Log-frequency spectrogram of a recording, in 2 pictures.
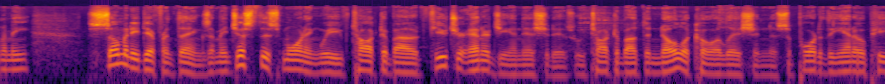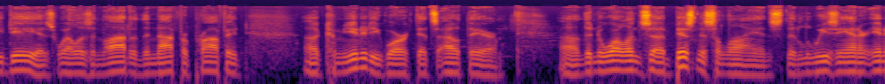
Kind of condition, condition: setting, busy venue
